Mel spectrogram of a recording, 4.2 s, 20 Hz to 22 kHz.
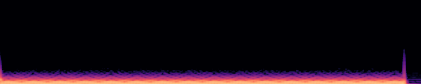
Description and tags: Pulse Bass
a low end wobble to this bass sound created on my Roland Juno-106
